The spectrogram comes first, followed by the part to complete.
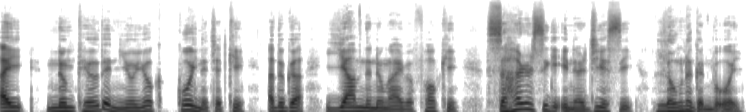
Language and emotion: Manipuri, happy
